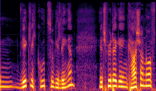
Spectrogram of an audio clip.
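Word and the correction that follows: Khachanov: der ja Katschanov, wie er, glaube ich, richtig ausgesprochen wird, fünf Sätze gegen Korda.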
